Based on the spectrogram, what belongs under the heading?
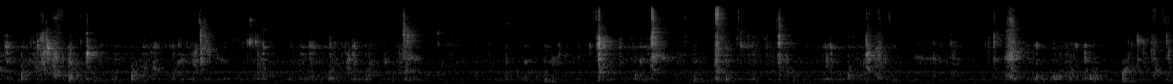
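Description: A person chewing sauce-coated crispy fried chicken: irregular short clicks and wet mouth smacks, with a few louder ones around the middle.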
